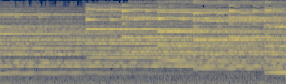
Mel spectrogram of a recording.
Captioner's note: none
